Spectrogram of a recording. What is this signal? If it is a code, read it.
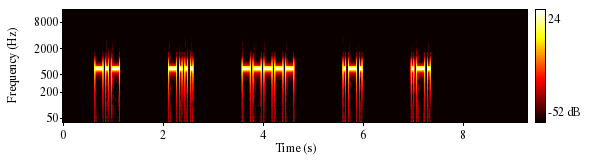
Morse code, heard as a keyed tone, about 22 wpm, spaced as for 8 wpm, 700 Hz. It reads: KB0RR
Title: USA Call Signs - 5 Characters - 6x Character Spacing - 22wpm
